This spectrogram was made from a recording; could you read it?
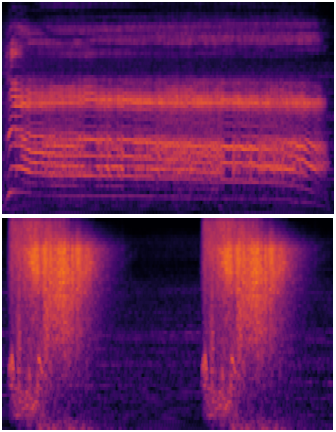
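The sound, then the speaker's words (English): A voice imitates a backhanded whip lash aimed across the face as the whip is retracted: a long, loud, drawn-out tone that bends downward, followed by two sharp, hissing swish sounds spaced about two seconds apart. “And then, like, almost in one motion, as he retracts the whip, he'll just turn around and just do it, like, backhanded and do this, just try to get him, like, right across the face.”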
